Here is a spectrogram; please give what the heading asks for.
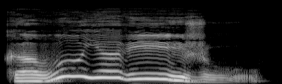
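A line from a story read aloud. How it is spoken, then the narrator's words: Booming mocking rider. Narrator (Russian): прогрохотал всадник насмешливо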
